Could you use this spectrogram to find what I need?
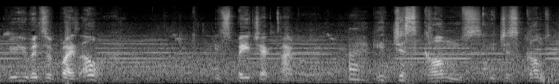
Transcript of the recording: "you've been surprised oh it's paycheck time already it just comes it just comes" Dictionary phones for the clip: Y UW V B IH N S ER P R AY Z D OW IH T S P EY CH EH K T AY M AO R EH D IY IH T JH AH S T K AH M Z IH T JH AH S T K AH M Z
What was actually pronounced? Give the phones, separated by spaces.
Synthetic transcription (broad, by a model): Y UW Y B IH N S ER P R AY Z OW IH T S P EY CH EH K T AY M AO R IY IH T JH AH S K AH M Z IH T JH AH S K AH M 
